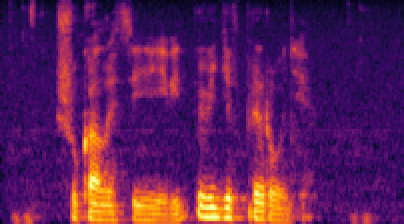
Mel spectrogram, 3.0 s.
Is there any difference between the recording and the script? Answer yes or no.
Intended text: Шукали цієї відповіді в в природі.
yes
